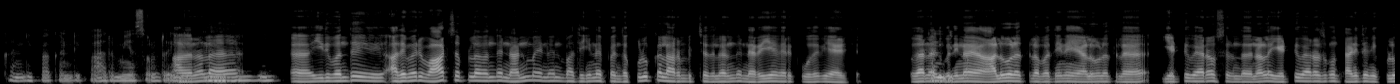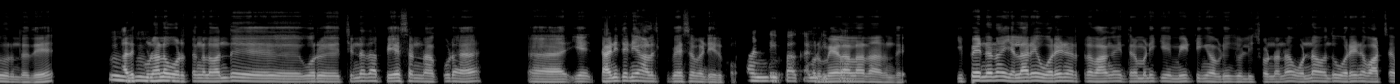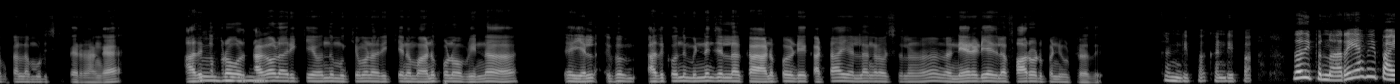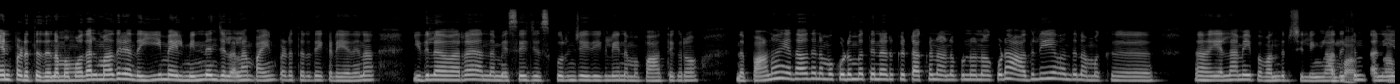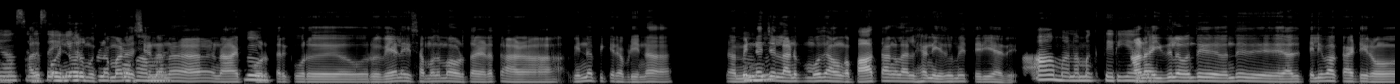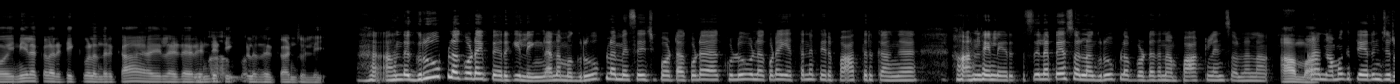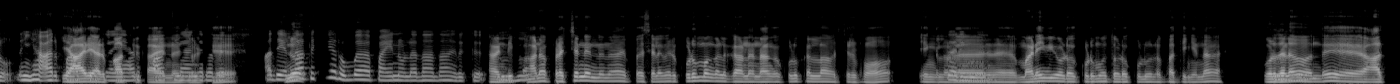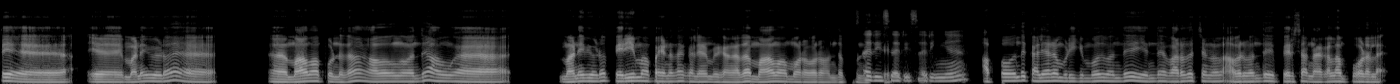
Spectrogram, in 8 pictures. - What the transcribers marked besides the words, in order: in English: "வேர்ஹவுஸ்"; in English: "வேர்ஹவுஸ்க்கும்"; other background noise; chuckle; chuckle
- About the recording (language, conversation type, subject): Tamil, podcast, சமூக ஊடகங்கள் உறவுகளுக்கு நன்மையா, தீமையா?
